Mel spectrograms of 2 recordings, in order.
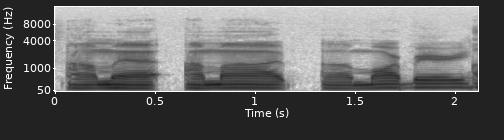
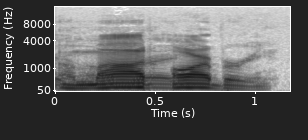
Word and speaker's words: Ahmaud Arbery: Ahmaud Arbery. Did I get his name wrong? – Yes. – See, I'm fumbling the ball again. Ahmaud Arbery. So okay.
